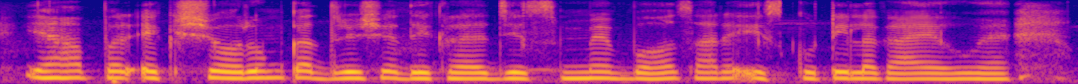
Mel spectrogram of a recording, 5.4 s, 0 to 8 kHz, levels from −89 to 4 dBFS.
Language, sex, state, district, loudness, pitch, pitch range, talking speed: Hindi, female, Jharkhand, Garhwa, -14 LUFS, 215 Hz, 210-230 Hz, 175 wpm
